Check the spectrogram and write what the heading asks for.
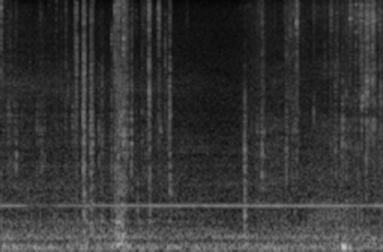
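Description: Keys jangling, a run of small irregular metallic clinks and clicks over a faint steady whine.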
